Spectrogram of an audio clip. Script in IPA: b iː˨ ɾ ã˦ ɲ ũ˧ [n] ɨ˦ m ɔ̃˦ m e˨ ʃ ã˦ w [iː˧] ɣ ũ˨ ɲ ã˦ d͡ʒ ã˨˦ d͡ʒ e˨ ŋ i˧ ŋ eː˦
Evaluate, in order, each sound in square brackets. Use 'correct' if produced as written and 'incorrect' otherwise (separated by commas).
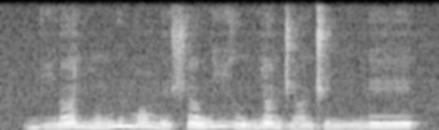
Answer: incorrect, incorrect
